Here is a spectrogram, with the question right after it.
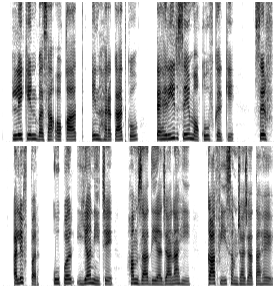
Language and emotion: Urdu, neutral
